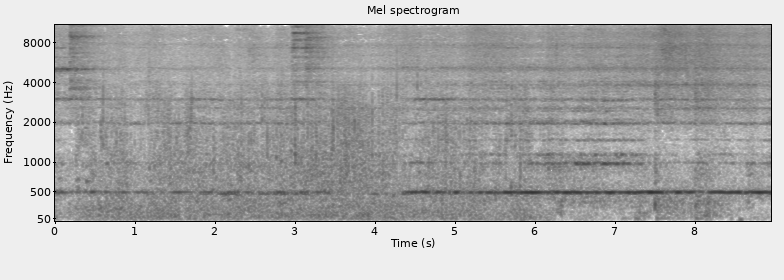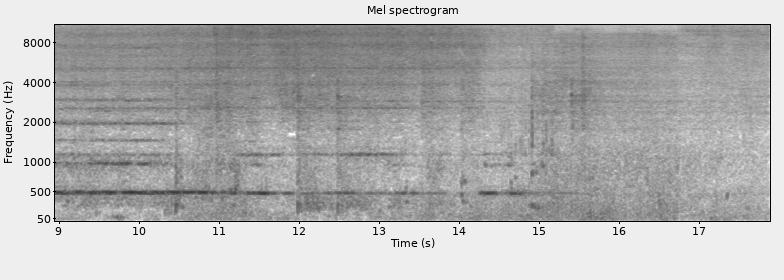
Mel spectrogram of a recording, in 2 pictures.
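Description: An electric train rolls in close by and slowly comes to a stop.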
